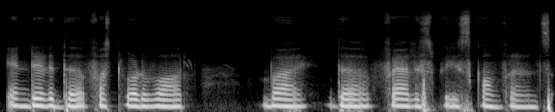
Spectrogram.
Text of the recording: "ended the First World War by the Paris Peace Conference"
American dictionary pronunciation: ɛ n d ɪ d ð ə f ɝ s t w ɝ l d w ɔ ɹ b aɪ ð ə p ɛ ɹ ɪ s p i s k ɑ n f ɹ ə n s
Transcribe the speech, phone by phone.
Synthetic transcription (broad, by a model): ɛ n d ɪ d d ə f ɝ s t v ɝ d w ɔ ɹ b aɪ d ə f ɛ ɹ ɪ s p i s k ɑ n f ɹ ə n s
